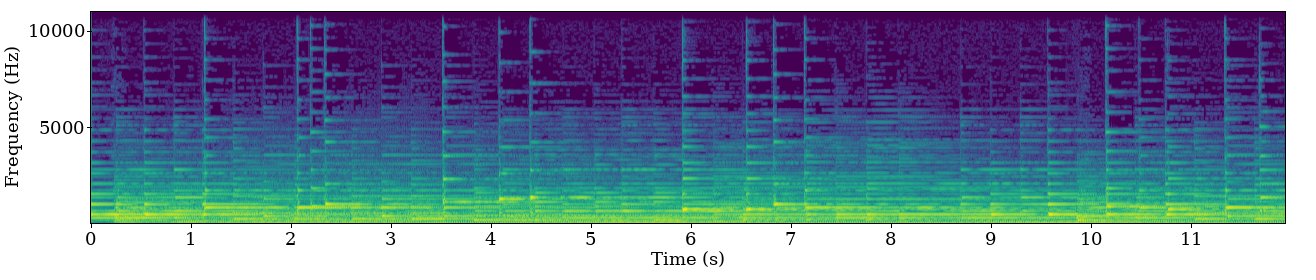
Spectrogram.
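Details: Gentle, sustained piano chords and melody fill the whole recording. No bird calls or other animal voices can be picked out above the music.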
